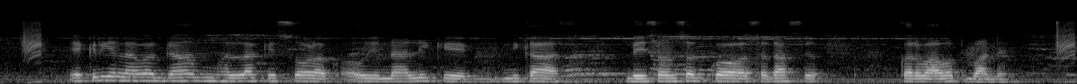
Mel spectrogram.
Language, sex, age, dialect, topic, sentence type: Bhojpuri, male, 18-24, Northern, banking, statement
